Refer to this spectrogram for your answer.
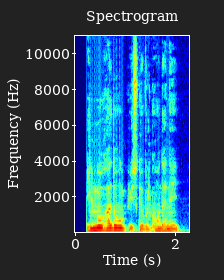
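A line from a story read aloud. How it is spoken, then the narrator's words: Firm tone. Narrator (French): dit D'Artagnan d'un ton si ferme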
